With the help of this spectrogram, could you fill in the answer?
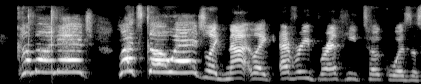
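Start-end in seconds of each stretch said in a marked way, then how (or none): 0.2-2.1 shrill, booming, high full-chest nonstop screaming. Retelling a nineteen-year-old who screamed the whole time, imitating his screaming. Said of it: "the whole time was just screaming".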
